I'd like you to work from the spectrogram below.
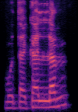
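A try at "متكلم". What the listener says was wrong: mutakallim, mutakallim. Lah, mutakallim, laisa mutakallam. Bukan mutakallam tapi mutakallim. Bukan, ini kalau dia cetak, kalau seandainya harokat di bawah tasdid berarti dia kasroh. Kalau di atas tasdid baru dia fathah gitu.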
